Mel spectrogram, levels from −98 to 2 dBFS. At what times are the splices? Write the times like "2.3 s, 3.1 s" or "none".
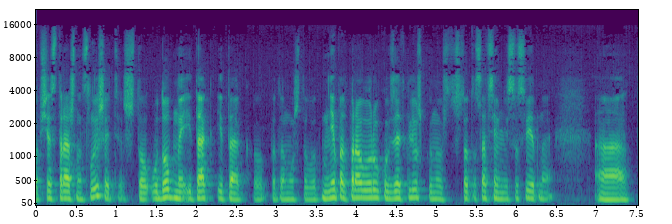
none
